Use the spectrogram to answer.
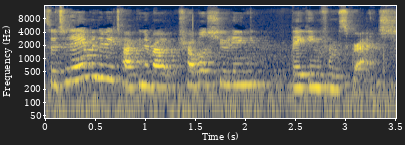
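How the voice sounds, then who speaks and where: Soft-spoken and high-pitched, a woman talks at a fairly quick pace with ordinary pitch variation, amid noticeable background noise and audible room echo. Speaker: baking instructor. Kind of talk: live tutorial.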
